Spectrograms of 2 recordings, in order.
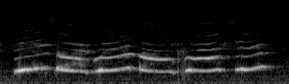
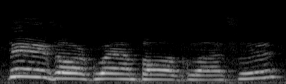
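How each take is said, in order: First: It is said in a high-pitched voice. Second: It is said in a deep voice.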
